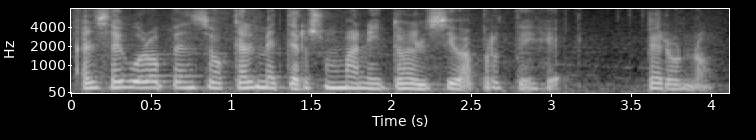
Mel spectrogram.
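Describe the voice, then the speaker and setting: A Colombian woman giving a personal testimony as the mother of a victim, grieving and repeating herself slowly. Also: mid-range voice, fairly even intonation. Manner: grieving, slow and repetitive.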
